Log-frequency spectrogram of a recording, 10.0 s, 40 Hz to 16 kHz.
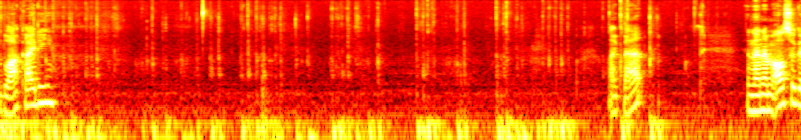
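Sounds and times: typing on computer keyboard: 0.6 - 8.3.

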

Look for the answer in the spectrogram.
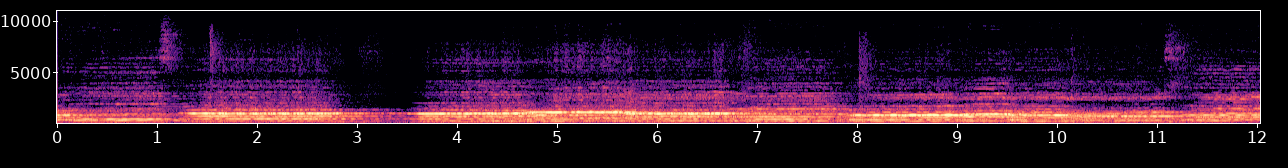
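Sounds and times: choir singing a sacred chant: 0.0 - 12.0.

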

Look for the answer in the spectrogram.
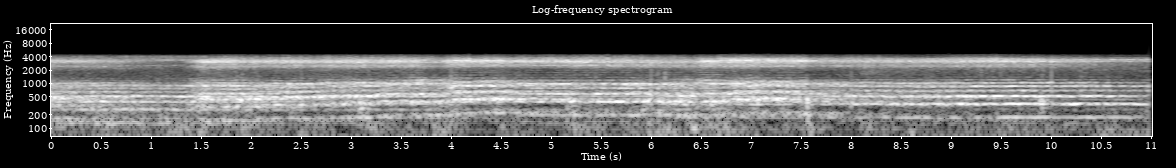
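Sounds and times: choir singing a hymn unaccompanied: 0.0 - 11.0.

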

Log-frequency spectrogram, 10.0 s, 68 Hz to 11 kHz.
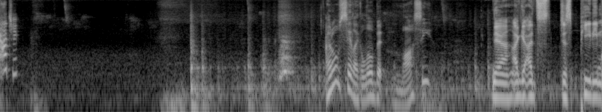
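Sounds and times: breathy exhale: 2.6 - 3.2.

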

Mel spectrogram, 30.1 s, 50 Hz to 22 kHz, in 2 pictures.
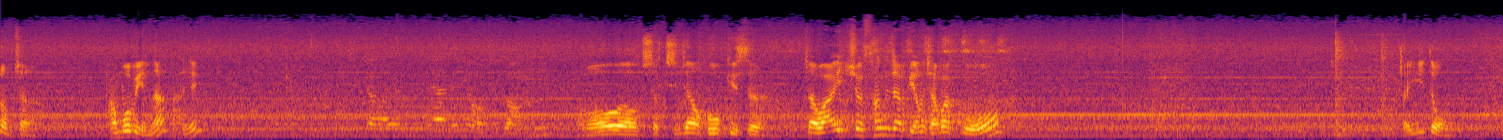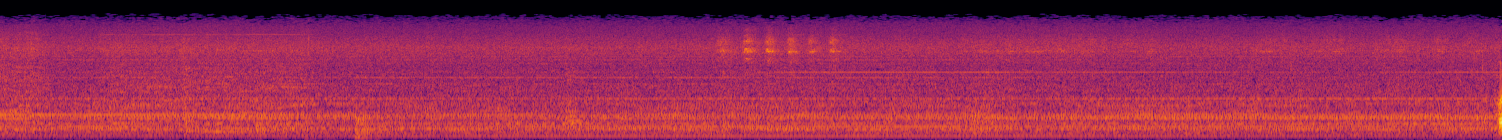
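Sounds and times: machine hum and whine: 0.0 - 30.0.

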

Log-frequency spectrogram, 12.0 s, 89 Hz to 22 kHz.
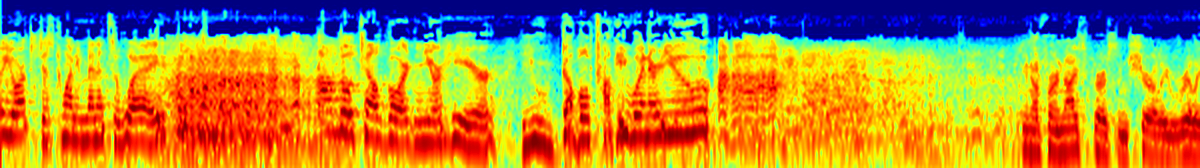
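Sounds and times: studio audience laughing: 1.5 - 3.4, 7.1 - 10.2.

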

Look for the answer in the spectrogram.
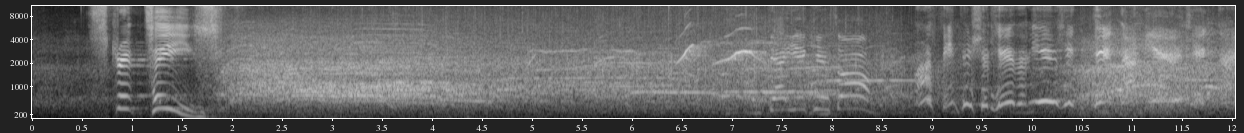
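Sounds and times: audience applauding: 1.9 - 9.6
audience laughing: 10.0 - 12.0.

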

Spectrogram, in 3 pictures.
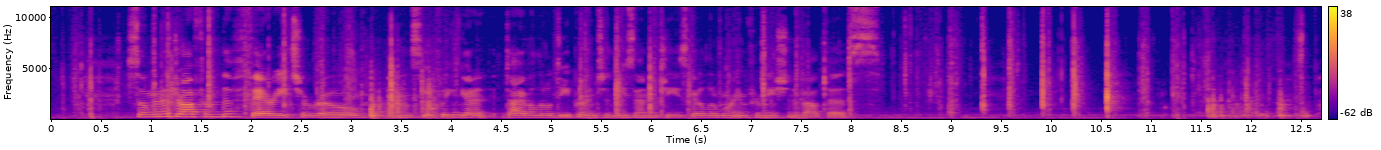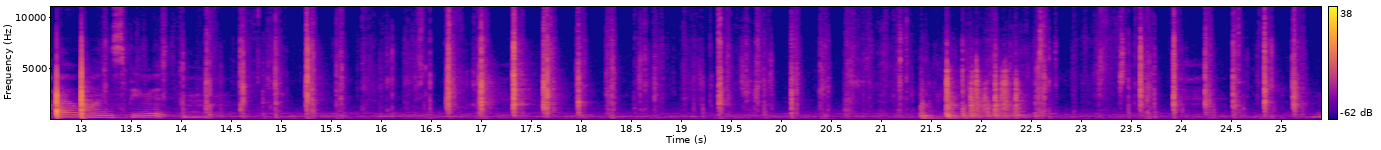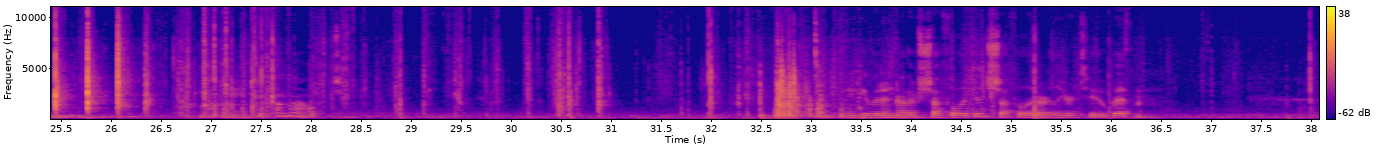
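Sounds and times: cards being shuffled: 0.0 - 38.0
riffle of cards: 22.1 - 31.0.

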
